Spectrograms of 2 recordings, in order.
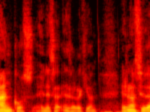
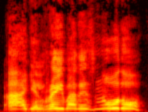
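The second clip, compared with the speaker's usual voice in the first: put-on high, loud, slow child's cry; a child yelling at the parade; child's shout; 8 dB louder, slower than usual. A narrator's reading. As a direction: shout it out like an amazed little boy. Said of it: "un niño gritó".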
